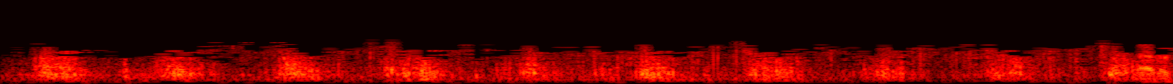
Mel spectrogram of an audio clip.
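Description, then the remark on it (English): Many invading soldiers march in step across a bridge over a gorge, a steady rhythmic tramp of heavy footfalls that holds an even, fairly loud pace throughout, with no voices. “The invaders are starting across the bridge.”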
